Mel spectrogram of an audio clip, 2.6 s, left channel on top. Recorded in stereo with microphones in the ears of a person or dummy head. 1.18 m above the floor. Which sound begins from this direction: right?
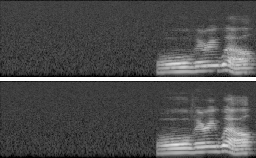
A woman speaking, at 1.6 s.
